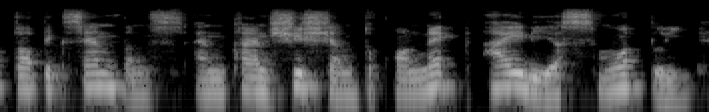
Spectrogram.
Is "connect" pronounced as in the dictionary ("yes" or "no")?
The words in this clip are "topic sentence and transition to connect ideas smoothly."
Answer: yes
